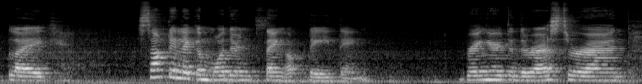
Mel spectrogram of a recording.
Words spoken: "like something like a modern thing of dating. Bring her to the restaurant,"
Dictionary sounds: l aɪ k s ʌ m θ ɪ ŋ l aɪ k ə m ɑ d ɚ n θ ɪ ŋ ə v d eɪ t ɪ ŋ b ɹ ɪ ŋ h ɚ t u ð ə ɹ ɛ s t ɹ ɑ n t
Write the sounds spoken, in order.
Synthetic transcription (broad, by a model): l aɪ k s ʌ m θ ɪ ŋ l aɪ k ə m ɑ d ɚ n θ ɪ ŋ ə p d eɪ t ɪ ŋ b ɹ ɪ ŋ h ɚ t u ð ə ɹ ɛ s t ɹ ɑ n t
